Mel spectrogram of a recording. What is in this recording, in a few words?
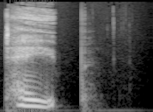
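"tape", English; oxford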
